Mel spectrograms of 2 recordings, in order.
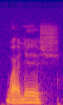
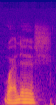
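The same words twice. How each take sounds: The two takes are said the same way.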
